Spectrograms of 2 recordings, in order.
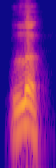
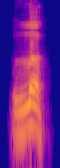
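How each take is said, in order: The two takes are said the same way.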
